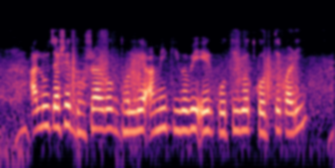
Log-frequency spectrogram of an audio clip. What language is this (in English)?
Bangla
